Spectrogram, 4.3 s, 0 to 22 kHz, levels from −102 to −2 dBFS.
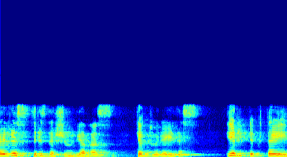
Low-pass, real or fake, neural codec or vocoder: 7.2 kHz; fake; codec, 16 kHz, 16 kbps, FunCodec, trained on Chinese and English, 50 frames a second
